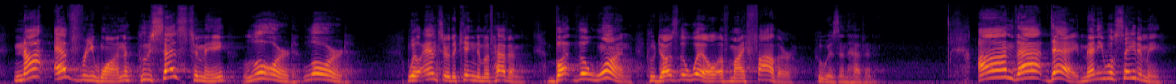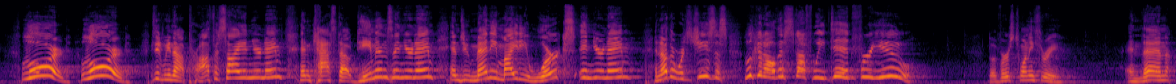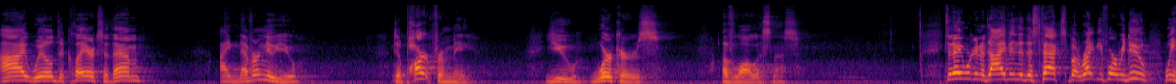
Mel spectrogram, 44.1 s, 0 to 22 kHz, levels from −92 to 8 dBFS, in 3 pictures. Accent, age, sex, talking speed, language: American, 30-49, male, 145 wpm, English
